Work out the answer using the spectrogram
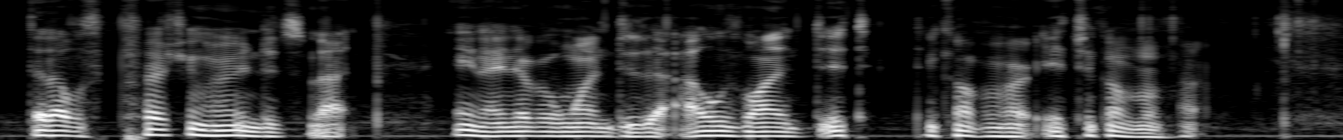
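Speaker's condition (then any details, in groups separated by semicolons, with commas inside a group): Cerebral palsy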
